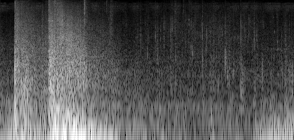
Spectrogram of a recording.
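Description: Explosions in the Fallout video game: a loud booming burst up close in the first second, then a quieter crackling tail and a fainter rumble near the end.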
